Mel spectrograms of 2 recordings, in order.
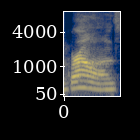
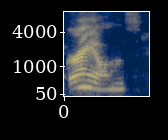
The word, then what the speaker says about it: Grounds: So, what was previously Our Way Out is now, we've been saying groans until I heard you saying anything. I didn't know how to pronounce it. I said, and I heard you say grounds. Just like Browns.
